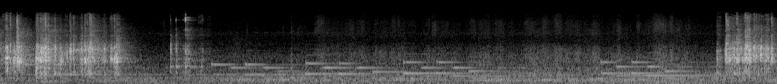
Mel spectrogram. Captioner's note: clips rustling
